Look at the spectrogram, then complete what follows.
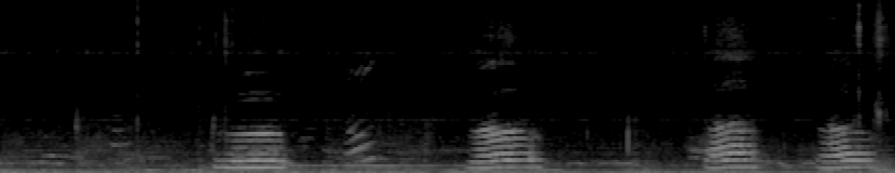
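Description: A cat meowing four times, each meow about half a second long, spaced a second or two apart, with a fainter short call between the first two.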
